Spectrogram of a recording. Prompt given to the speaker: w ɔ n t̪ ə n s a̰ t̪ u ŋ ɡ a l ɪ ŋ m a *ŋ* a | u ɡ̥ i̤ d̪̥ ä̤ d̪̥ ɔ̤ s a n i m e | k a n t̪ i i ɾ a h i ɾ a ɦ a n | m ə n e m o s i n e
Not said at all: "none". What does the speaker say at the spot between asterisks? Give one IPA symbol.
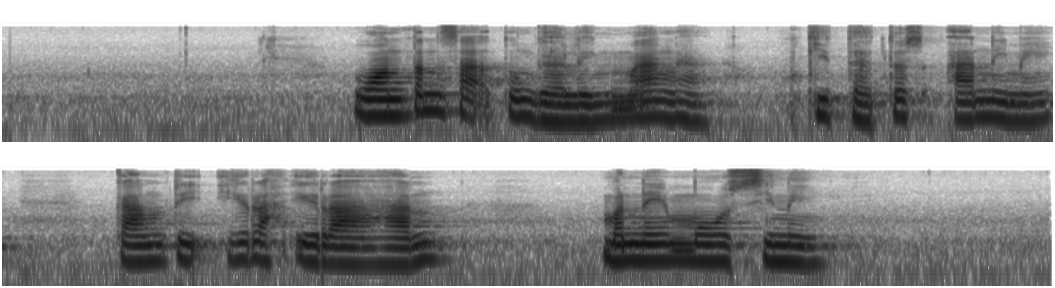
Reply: ŋ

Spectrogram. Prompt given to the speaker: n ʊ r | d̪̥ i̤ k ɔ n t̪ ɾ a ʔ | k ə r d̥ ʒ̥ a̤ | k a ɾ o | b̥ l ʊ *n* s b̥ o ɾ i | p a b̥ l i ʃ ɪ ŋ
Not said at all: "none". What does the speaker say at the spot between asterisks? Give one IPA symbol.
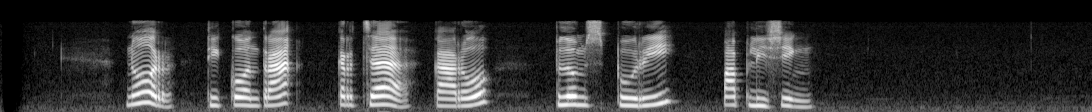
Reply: m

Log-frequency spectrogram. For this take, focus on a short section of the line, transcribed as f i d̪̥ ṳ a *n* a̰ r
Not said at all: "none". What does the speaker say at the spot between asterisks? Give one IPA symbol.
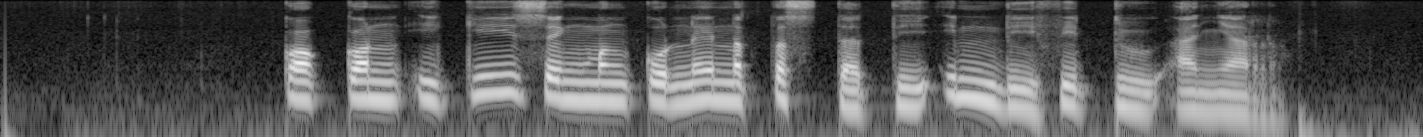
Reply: ɲ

